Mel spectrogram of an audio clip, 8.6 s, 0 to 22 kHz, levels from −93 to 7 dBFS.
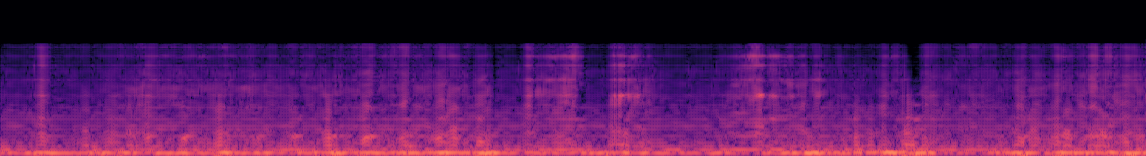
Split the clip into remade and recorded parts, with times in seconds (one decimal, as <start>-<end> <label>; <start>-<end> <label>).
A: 0.0-8.6 remade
